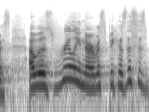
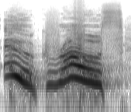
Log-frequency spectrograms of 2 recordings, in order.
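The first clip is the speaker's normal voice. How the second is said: put-on loud disgusted girl voice, higher; 7 semitones higher, 15 dB louder than usual. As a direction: squeal it out in disgust. Girl rejects his note.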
